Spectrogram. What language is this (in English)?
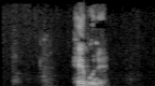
Kurdish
